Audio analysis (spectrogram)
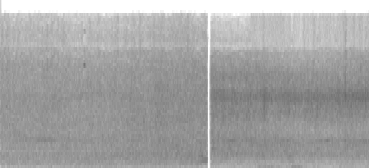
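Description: Surf washes steadily onto the shore at Kozhikode beach, a soft, even roar mixed with wind noise, heard faintly from nearby with a momentary dropout midway.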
